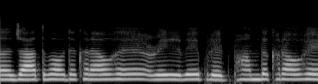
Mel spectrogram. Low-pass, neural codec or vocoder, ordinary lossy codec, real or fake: 7.2 kHz; codec, 16 kHz in and 24 kHz out, 0.9 kbps, LongCat-Audio-Codec, four codebook decoder; none; fake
